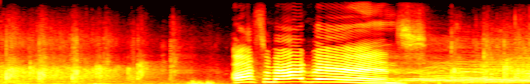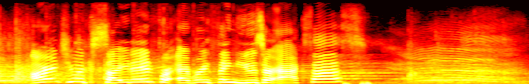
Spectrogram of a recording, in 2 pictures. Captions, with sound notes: Awesome admins! [CHEERING] Aren't you excited for everything user access? Yeah.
